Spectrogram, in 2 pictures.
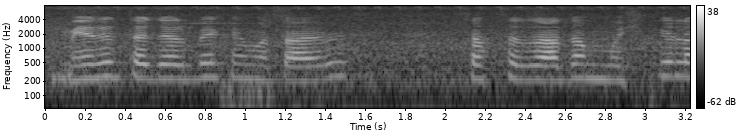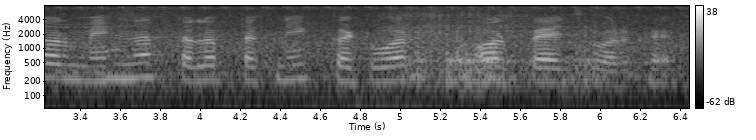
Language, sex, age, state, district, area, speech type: Urdu, female, 45-60, Uttar Pradesh, Rampur, urban, spontaneous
